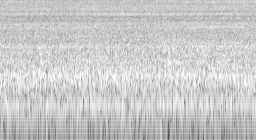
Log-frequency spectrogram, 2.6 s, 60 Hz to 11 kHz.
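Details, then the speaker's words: 1995 Oldsmobile 88 3.8L 3800 V6, warm idle after Dorman 615-180 upper intake manifold replacement for coolant leak: steady, even idle with smooth hiss, no ticks or knocks; normal idle. "other than that you can see Monte's aing again in no ticks no knocks good to go"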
